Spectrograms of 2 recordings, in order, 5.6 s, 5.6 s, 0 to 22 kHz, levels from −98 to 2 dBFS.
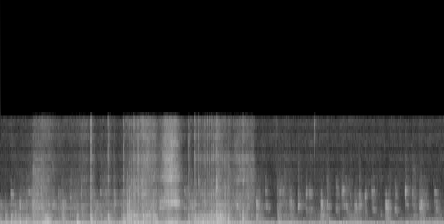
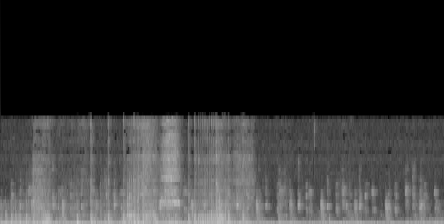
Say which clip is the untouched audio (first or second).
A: second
